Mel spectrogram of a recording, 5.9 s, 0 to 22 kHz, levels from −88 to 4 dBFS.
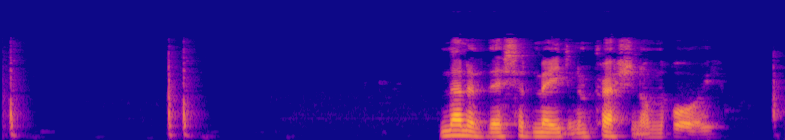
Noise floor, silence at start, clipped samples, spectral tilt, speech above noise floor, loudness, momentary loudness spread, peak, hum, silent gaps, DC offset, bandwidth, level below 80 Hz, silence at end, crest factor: -85 dBFS; 0.1 s; under 0.1%; -5 dB/octave; 65 dB; -21 LUFS; 21 LU; -2 dBFS; none; none; under 0.1%; 7.4 kHz; -66 dBFS; 0.05 s; 24 dB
